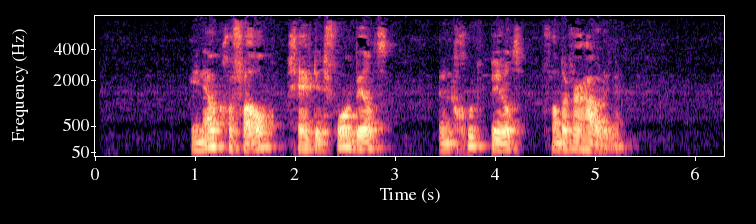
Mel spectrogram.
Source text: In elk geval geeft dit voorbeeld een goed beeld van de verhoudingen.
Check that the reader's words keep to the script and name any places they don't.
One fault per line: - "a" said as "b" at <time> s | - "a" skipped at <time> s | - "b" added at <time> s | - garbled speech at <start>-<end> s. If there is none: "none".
none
